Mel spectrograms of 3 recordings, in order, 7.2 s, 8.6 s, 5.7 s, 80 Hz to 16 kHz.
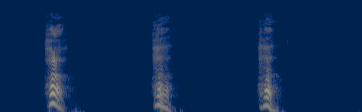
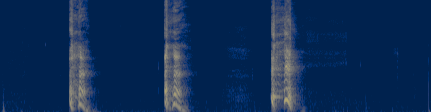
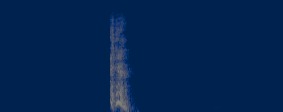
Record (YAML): exhalation_length: 7.2 s
exhalation_amplitude: 6465
exhalation_signal_mean_std_ratio: 0.23
three_cough_length: 8.6 s
three_cough_amplitude: 14190
three_cough_signal_mean_std_ratio: 0.26
cough_length: 5.7 s
cough_amplitude: 1773
cough_signal_mean_std_ratio: 0.2
survey_phase: beta (2021-08-13 to 2022-03-07)
age: 65+
gender: Male
wearing_mask: 'No'
symptom_none: true
smoker_status: Never smoked
respiratory_condition_asthma: false
respiratory_condition_other: false
recruitment_source: REACT
submission_delay: 1 day
covid_test_result: Negative
covid_test_method: RT-qPCR
influenza_a_test_result: Negative
influenza_b_test_result: Negative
